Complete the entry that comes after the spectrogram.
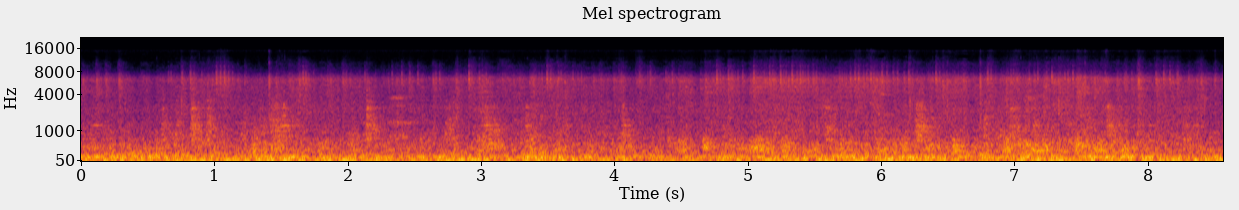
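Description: Steady rumble of a moving train heard from inside the passenger carriage, wheels on track with faint scattered clicks over a heavy low drone.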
